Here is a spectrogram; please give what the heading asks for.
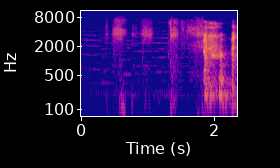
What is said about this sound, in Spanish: Perdón por la tos. Y perdón por la tos.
